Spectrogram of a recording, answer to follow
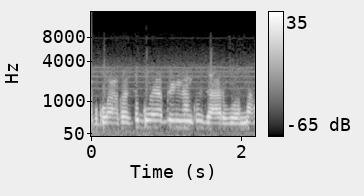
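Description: Speech: a person talking without pause.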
